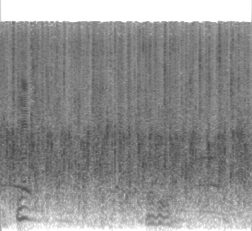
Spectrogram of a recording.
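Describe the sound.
A church audience applauds to welcome a guest speaker, a dense, even clatter of clapping sustained throughout, with a brief voice rising faintly above it.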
